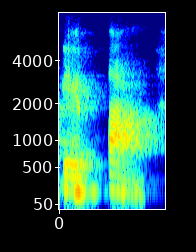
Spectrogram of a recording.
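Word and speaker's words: η: ini disini efisiensi dilambangkan dengan huruf Yunani dibacanya Eva dan tulisannya seperti huruf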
